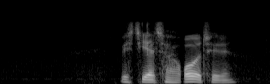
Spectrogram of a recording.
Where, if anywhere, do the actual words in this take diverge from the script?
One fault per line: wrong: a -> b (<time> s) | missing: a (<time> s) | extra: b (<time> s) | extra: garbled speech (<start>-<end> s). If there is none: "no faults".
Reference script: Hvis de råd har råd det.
wrong: råd -> altså (1.5 s)
extra: til (2.0 s)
